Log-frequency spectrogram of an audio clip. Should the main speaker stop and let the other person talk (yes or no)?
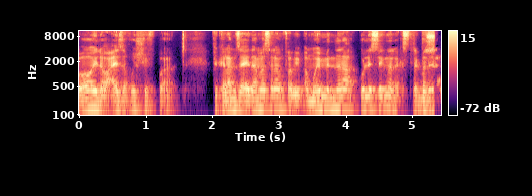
no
